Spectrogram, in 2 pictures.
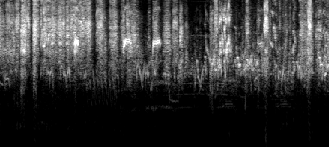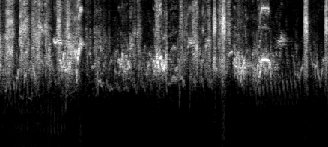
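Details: Budgies singing contentedly, a steady wash of soft twittering, chirps and clicks with occasional brief whistles over the whole span.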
